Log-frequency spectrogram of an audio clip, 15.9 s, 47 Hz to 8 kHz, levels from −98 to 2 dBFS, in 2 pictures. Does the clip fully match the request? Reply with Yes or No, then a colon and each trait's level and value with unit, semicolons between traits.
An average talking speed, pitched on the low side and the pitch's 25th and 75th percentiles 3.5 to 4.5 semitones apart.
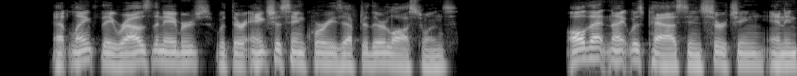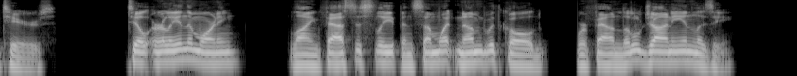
No: average, 160 wpm; low, 115 Hz; average, 2.7 semitones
